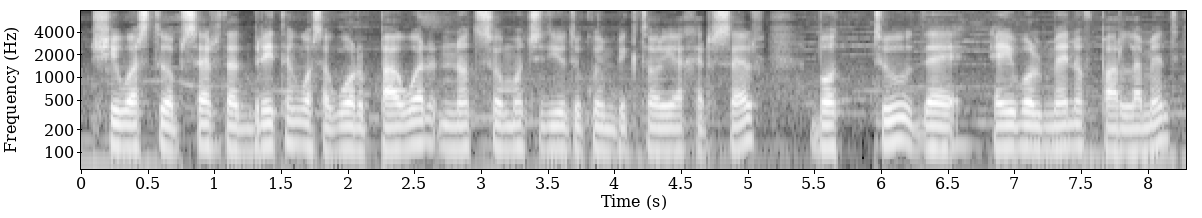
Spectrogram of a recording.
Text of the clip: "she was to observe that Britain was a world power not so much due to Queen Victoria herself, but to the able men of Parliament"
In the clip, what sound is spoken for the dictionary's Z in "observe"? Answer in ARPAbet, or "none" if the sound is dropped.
S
